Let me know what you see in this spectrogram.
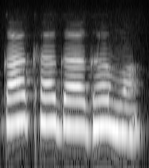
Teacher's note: जिन व्यंजनों के उच्चारण कंठ से होता है इनके उच्चारण में जीभ का पश्च भाग कोमल तालू को स्पर्श करता है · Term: कंठ व्यंजन, कंठ्य व्यंजन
